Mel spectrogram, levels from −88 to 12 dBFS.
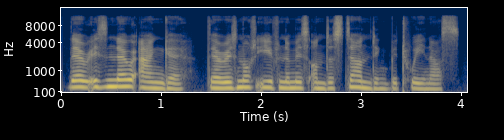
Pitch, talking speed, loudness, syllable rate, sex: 220 Hz, 160 wpm, -15 LUFS, 5.8 syllables/s, female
